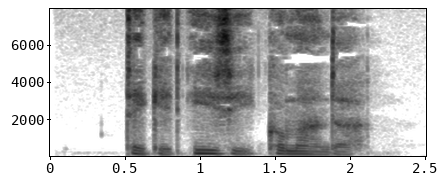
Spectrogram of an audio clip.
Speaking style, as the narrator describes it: he said quietly

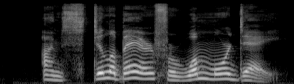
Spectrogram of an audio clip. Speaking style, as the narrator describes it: roared the prince

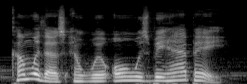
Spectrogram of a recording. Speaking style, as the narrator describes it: shouted the one hundred and more boys in the wagon all together

